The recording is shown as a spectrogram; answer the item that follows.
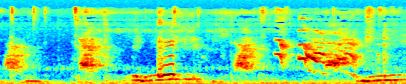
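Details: Maltese puppy giving soft, short whimpering whines with rising and falling tones, several in quick succession, with quiet murmuring in the background.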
